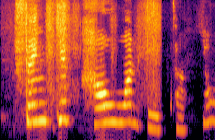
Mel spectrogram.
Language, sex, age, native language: Icelandic, male, 10, Icelandic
